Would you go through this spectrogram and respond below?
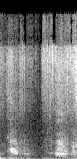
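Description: A pet dog named Bogey gives two short, faint barks indoors, separated by a brief silence.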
